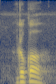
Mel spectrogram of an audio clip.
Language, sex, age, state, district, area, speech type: Punjabi, male, 30-45, Punjab, Rupnagar, rural, read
